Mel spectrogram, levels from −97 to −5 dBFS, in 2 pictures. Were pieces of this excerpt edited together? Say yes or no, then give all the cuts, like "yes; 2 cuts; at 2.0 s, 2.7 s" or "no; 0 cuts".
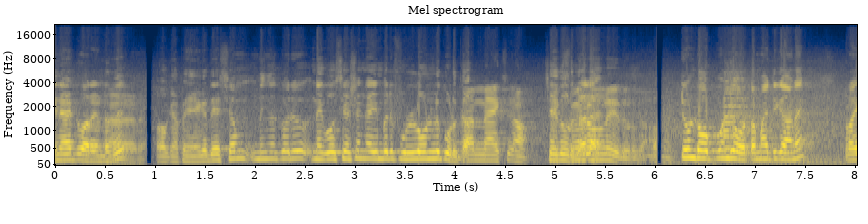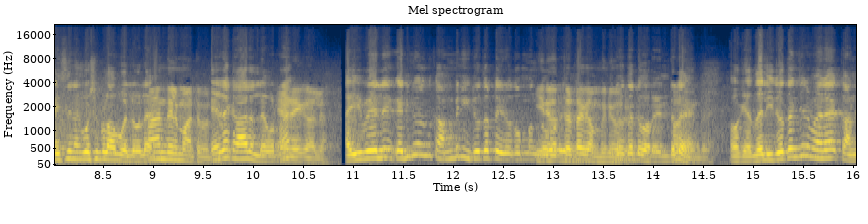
yes; 3 cuts; at 0.9 s, 6.0 s, 10.9 s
